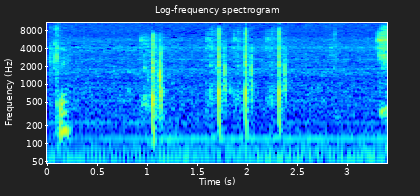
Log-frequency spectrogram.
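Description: Buttons click on a game controller.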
